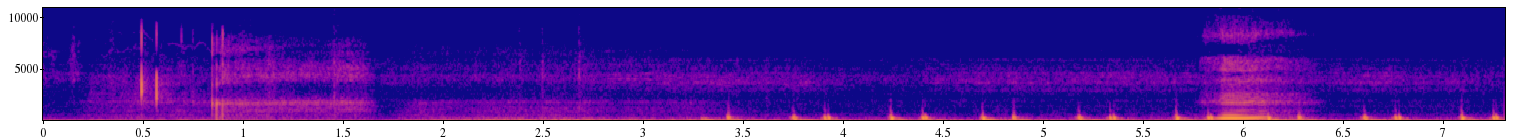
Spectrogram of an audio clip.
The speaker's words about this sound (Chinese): 怎么搞的？心跳还是这么快啊？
